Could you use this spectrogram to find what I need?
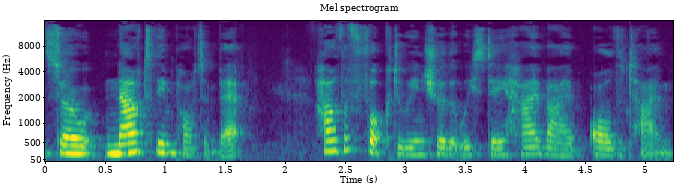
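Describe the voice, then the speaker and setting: A woman speaks at a medium pitch and a moderate pace, in an unremarkable speaking voice. The recording is very clean, with a silent background. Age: 20s. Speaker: wellness podcaster. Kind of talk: motivational monologue.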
